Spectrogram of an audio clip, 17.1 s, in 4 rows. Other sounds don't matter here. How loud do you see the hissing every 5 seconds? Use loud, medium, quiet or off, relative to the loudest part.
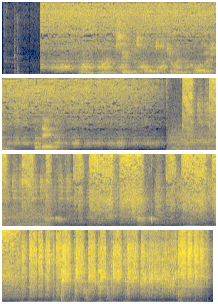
loud, loud, loud, quiet.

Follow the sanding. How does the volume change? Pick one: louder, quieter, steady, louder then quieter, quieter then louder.
louder.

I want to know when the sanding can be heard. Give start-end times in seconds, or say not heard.
8.0-17.0.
